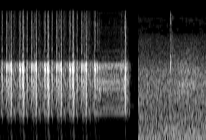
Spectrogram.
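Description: Rapid burst of camera shutter clicks, about ten a second, lasting just over a second and cutting off suddenly.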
